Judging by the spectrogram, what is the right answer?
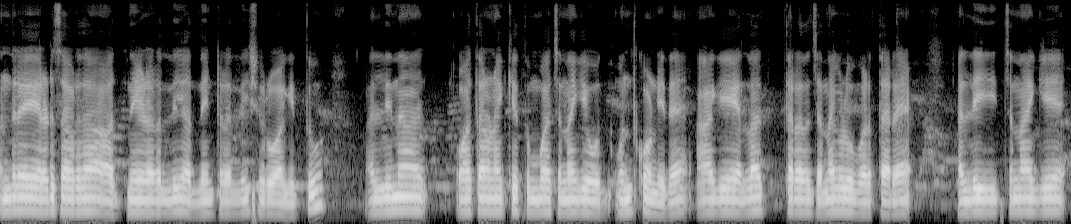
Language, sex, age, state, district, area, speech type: Kannada, male, 30-45, Karnataka, Davanagere, rural, spontaneous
